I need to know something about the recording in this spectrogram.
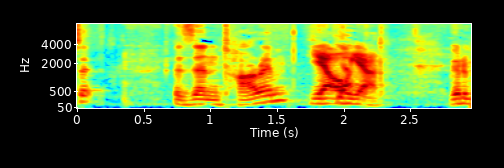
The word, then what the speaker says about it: Zhentarim: Pronounce it. Zentarim.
